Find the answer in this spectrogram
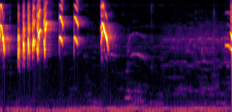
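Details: Anis merah, the orange-headed thrush, singing as a stimulus for moulting or non-breeding birds: a quick run of sharp high chips and trills, a few separate slurred notes, then a quiet stretch with a low steady hum.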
